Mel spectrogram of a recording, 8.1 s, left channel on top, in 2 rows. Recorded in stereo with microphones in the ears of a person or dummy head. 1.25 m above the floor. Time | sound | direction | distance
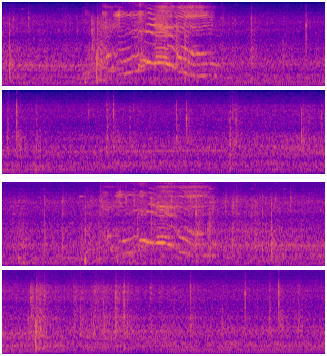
1.0 | a baby crying | 50° left (ahead or behind) | 3 m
